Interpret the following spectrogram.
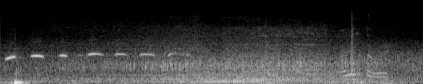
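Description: A few heavy knocks of the camera being handled, then a quick run of about seven short high beeps, about four a second, that stops after nearly two seconds.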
